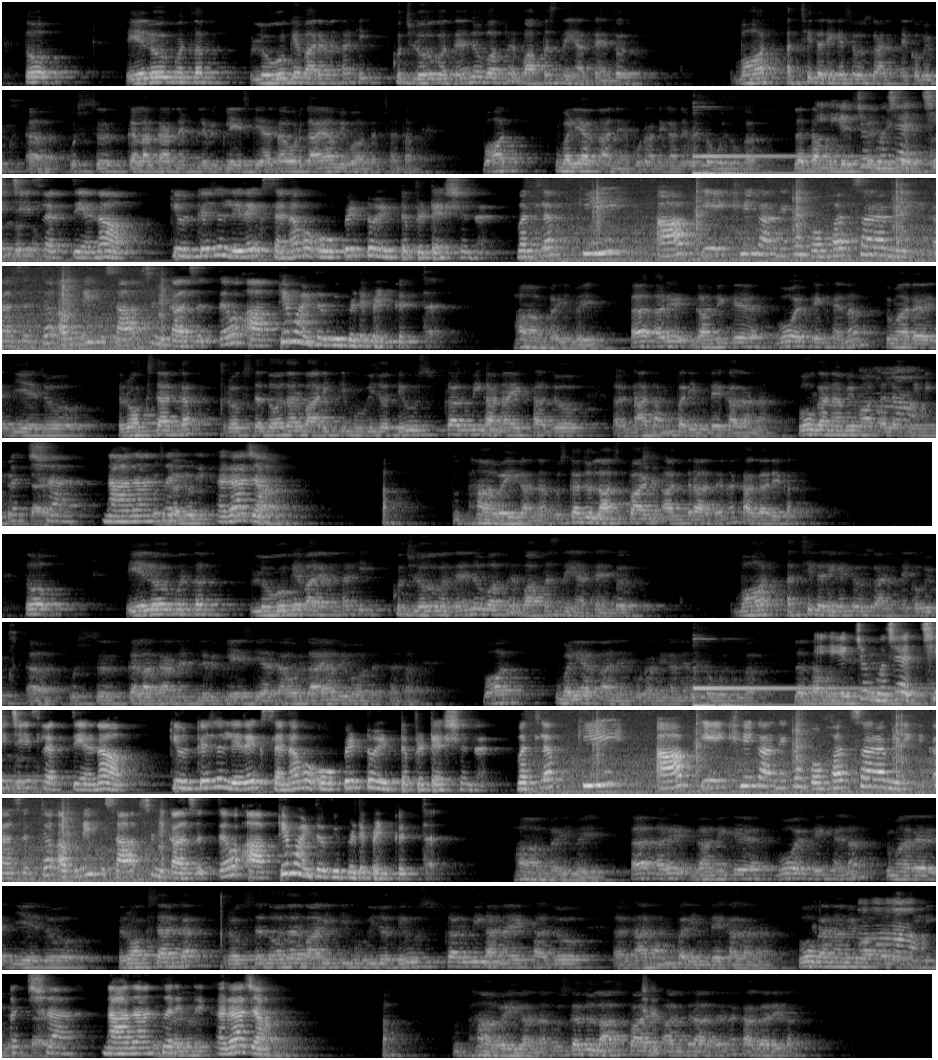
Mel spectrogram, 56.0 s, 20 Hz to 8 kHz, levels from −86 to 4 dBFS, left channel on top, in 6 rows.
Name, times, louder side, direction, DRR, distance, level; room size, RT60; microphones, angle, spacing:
voice 1, 0.2-0.5 1.2-2.1 2.5-6.3 7.3-13.5 14.1-14.5 14.9-16.9 17.3-19.2 21.2-21.3 33.1-34.0 34.3-38.2 38.5-43.2 43.5-45.0 45.3-47.2 48.2-48.8 49.2-49.6 51.2-54.6, left 2 dB, 50° left, 2 dB, 1.5 m, -33 dB
sound 1, 16.2-20.0, right 3 dB, 5° left, 1.3 m, -34 dB
voice 2, 17.6-19.9 20.4-23.5 23.8-24.9 25.2-32.4 46.1-46.5 46.8-47.4 47.7-48.5 48.9-49.4 53.2-53.3, right 4 dB, 70° right, 10 dB, 0.7 m, -25 dB
sound 2, 23.9-29.7, right 1 dB, 10° right, 0.7 m, -35 dB
8.2 x 4.2 x 6.2 m, 0.76 s
head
